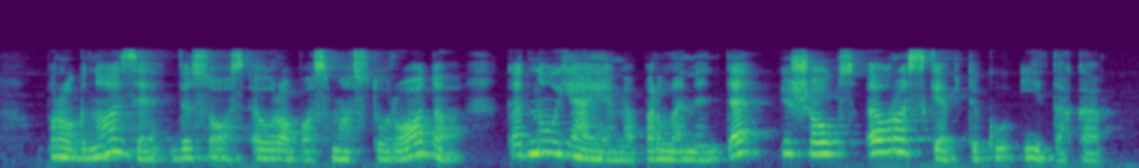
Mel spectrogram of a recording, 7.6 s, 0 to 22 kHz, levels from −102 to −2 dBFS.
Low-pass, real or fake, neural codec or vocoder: 7.2 kHz; real; none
